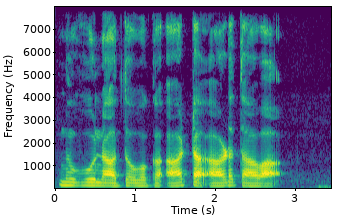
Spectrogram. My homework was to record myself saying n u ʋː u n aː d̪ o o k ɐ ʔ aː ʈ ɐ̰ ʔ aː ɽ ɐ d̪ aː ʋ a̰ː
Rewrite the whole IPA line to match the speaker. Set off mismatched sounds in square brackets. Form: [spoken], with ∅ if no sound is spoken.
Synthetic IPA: n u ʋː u n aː [t̪] o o k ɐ ʔ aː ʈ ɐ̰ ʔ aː ɽ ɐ [t̪] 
